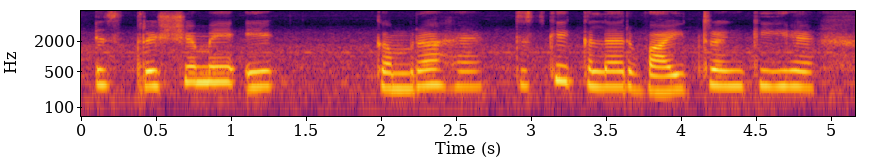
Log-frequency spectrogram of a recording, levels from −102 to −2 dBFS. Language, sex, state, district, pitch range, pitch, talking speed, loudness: Hindi, female, Jharkhand, Garhwa, 255-275 Hz, 260 Hz, 140 wpm, -17 LUFS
